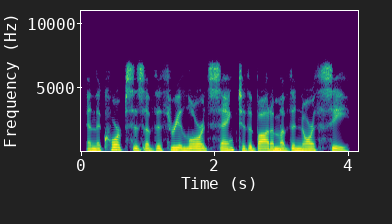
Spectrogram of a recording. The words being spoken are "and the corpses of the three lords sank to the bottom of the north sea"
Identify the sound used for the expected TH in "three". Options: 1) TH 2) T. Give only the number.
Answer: 1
